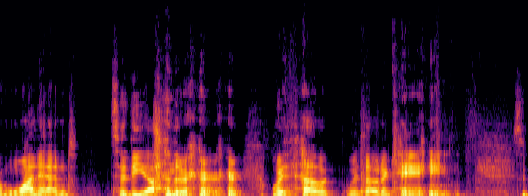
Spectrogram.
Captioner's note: laughing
